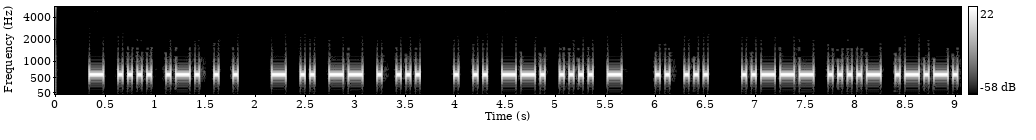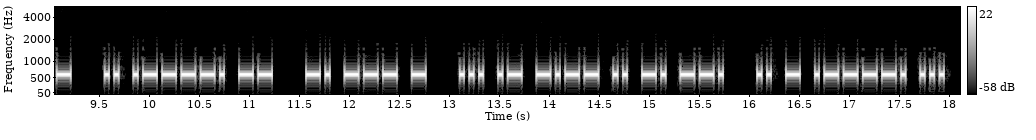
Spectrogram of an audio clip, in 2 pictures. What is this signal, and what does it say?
Morse code, heard as a keyed tone, about 25 wpm, 600 Hz. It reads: THREE TIMES EIGHT IS 24. I'M NOT SAYING IT'S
